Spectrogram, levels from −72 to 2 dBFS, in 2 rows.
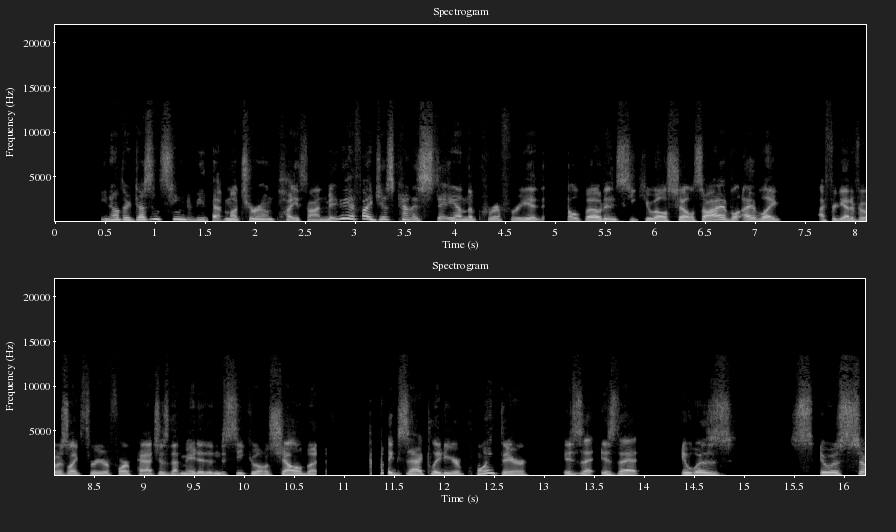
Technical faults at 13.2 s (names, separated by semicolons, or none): none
